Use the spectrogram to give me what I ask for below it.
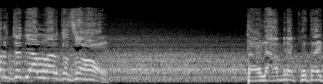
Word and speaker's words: আল্লাহ: আল্লাহর কাছে হয় তাহলে আমরা কোথায় কি করি তিনি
